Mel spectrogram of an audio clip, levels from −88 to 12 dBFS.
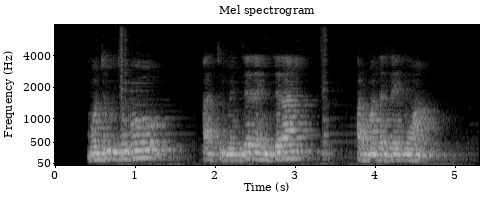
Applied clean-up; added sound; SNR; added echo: neural separator model SepFormer DNS4.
